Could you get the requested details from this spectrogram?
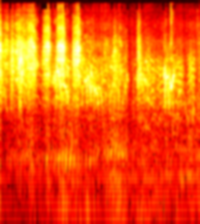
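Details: Budgerigar flock in an outdoor aviary, short harsh squawking chirps in quick succession over steady high chattering, one bright sharp note near the end.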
